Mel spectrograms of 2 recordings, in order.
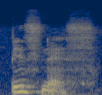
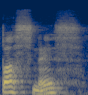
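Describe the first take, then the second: First: The first vowel sounds like the vowel in bit. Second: The first vowel sounds like the vowel in bus. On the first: The speaker calls it right. "but business" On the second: The speaker calls it wrong. "it's not busness"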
